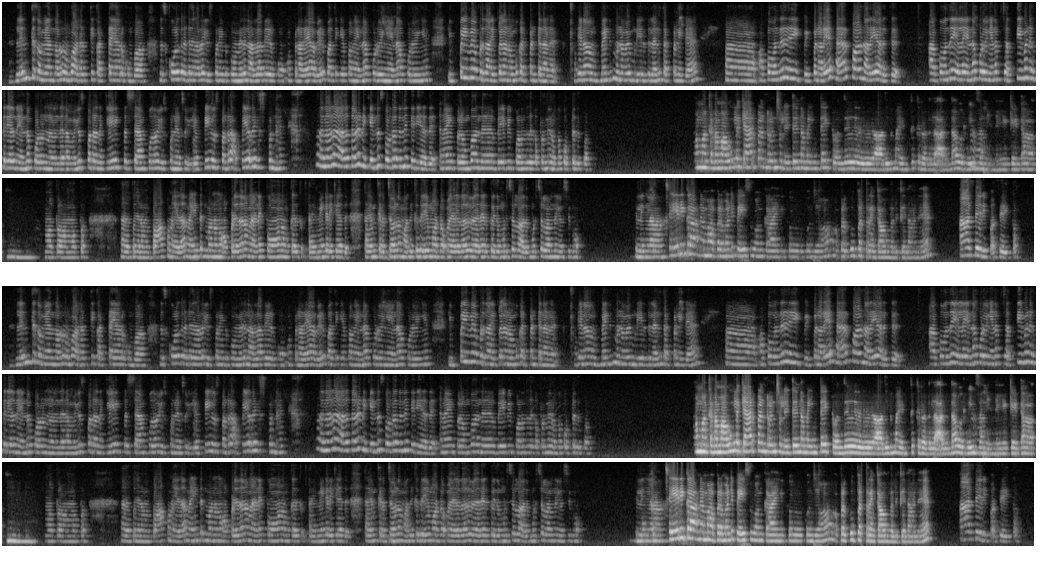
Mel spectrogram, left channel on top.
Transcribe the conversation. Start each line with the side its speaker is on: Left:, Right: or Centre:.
Left: லென்த்து கம்மியா இருந்தாலு ரொம்ப அடர்த்தி கட்டையா இருக்கும்பா இந்த ஸ்கூலுக்கு ரெட் ட ஜடலா யூஸ் பண்ணிட்டு போம்போது நல்லாவே இருக்கு அப்ப நறையா பேரு பாத்து கேப்பாங்க என்னா போடுவீங்க என்னா போடுவீங்க இப்பயுமே அப்படிதா இப்ப நான் ரொம்ப கட் பண்ட்டன் நானு ஏன்னா மெயின்டைன் பண்ணவே முடியறதுல்லன்னு கட் பண்ணிட்ட அ அ அப்ப வந்து இப்ப இப்ப நறைய ஹேர் ஃபால் நறைய இருக்கு அப்போ வந்து எல்லா என்ன போடுவீங்க என்னப் சத்தியமா எனக்கு தெரியாது நா என்ன போடறன்னு இந்த நம்ம யூஸ் பண்ற அந்த கிளினிக் இப்ப ஷாம்பூ தா யூஸ் பண்ணி <unintelligible> எப்பயு யூஸ் பண்ற அப்பயேதா யூஸ் பண்ணே அதனால அத தவர எனக்கு என்ன சொல்றதுன்னே தெரியாது எனா இப்ப ரொம்ப அந்த பேபி பொறந்தது அப்பறமே ரொம்ப கொட்டுதுப்பா
Right: ஆமாக்கா ஆமா அவங்கள கேர் பண்றேன்னு சொல்லிட்டு நம்ம இன்டெக் வந்து அதிகமா எடுத்துக்கிறது இல்ல அதுதா ஒர் ரீசன்
Left: ஆ
Right: என்னைய கேட்டா ம்ம்
Left: ப்பாமாப்பா அத கொஞ்ச நம்ம பாக்கணு ஏதாவது மெயின்டெயன் பண்ணணு அப்டிதா நெனைப்போ நமக்கு அதுக்கு டைமே கிடைக்காது டைம் கிடைச்சாலு
Right: ம்.
Left: நம்ம அது செய்யமாட்டோ வேற ஏதாவது வேல இருக்கு இத முடிச்சிடலா அத முடிச்சிடலாம்னு தா யோசிப்போ
Right: <inaudible>
Left: இல்லைங்களா
Right: க்கா செரிக்கா நம்ம அப்புற மாட்டி பேசுவோங்கா எனக்கு கொஞ்சோ அப்புறம் கூப்படுறேங்கா உங்களுக்கு நானு
Left: ஆ செரிப்பா செரிப்பா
